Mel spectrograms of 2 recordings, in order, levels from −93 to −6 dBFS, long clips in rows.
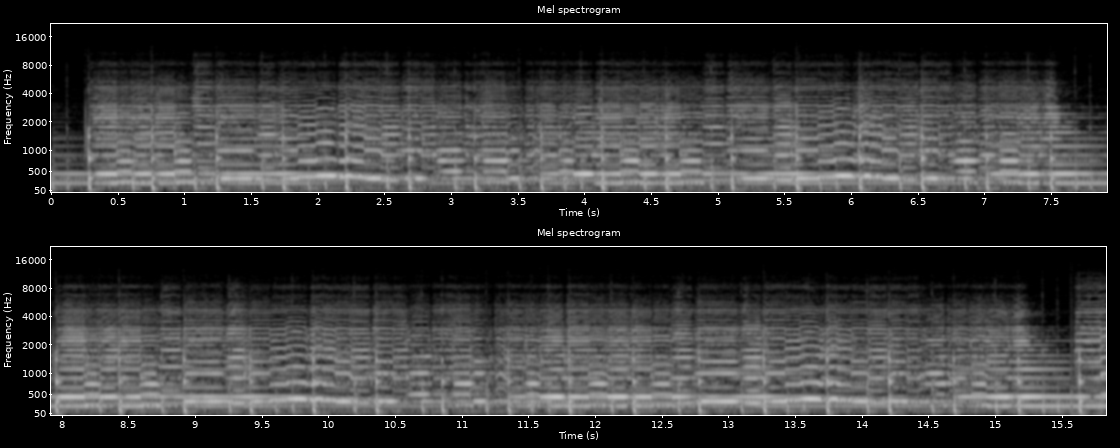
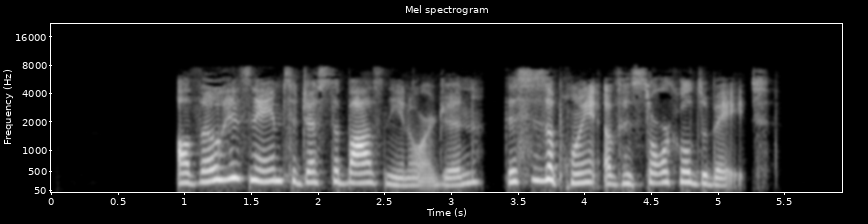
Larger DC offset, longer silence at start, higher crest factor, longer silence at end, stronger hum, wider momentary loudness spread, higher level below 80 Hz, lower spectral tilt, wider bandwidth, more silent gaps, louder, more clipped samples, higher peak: neither; second, 0 s vs 0.95 s; about the same, 16 dB vs 20 dB; second, 0 s vs 0.55 s; neither; second, 5 LU vs 8 LU; about the same, -60 dBFS vs -62 dBFS; first, -6 dB/octave vs -4.5 dB/octave; first, 11.5 kHz vs 8 kHz; neither; second, -33 LUFS vs -22 LUFS; neither; second, -16 dBFS vs -4 dBFS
